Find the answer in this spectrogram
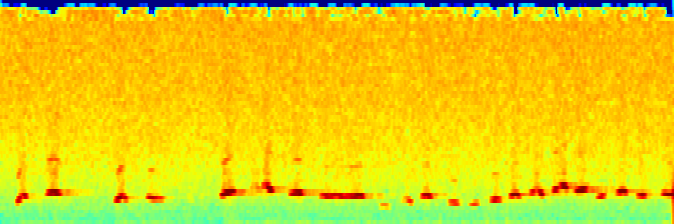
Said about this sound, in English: And it happened so often that I developed a routine. And so I would start whistling.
